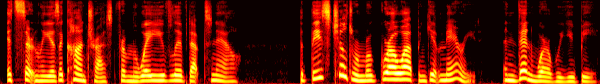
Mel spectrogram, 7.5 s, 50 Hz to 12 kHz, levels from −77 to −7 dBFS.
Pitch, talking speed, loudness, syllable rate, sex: 205 Hz, 225 wpm, -18 LUFS, 5.8 syllables/s, female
